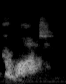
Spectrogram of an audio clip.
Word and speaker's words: garroting: They would do these big public garroting. Well, this will get back to the United States. And if you see garroting or garroting, it depends on how you pronounce it, both are proper, I think.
